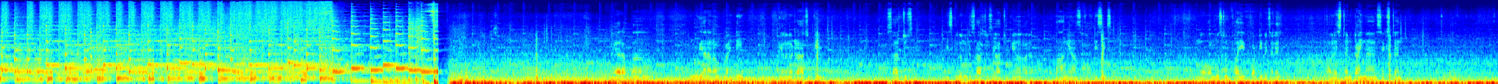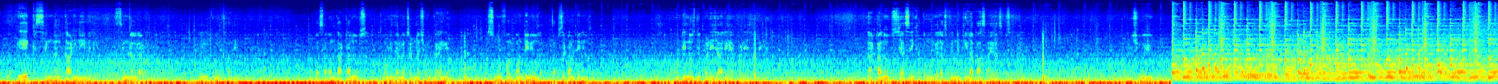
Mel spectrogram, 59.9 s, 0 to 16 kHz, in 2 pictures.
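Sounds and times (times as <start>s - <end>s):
music: 0.0s - 26.9s, 29.3s - 59.9s
car engine and tyres rumbling: 8.2s - 53.5s.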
